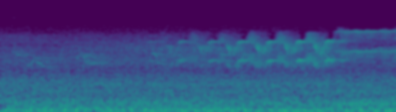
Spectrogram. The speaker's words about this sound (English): it doesn't sound spot on for Northern Perula, but it does sound close to a cerulean warbler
